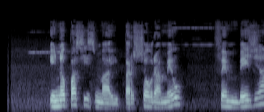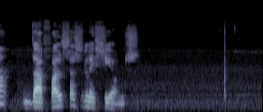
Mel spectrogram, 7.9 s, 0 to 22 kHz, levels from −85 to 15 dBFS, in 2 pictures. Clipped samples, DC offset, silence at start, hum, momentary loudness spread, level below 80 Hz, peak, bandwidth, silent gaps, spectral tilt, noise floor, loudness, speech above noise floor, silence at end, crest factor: under 0.1%; under 0.1%; 0.45 s; none; 18 LU; -70 dBFS; 0 dBFS; 11.5 kHz; none; -5 dB/octave; -59 dBFS; -21 LUFS; 38 dB; 1.9 s; 22 dB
